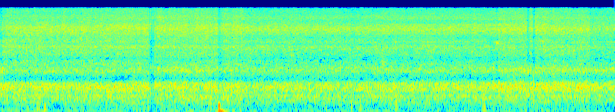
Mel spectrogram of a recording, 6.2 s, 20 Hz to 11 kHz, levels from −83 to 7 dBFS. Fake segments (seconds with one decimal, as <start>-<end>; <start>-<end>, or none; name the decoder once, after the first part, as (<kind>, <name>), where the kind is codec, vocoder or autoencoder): 1.1-2.5 (autoencoder, DAC-VAE); 3.7-5.5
